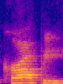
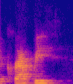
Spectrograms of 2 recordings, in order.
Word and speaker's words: crappie: you'd actually want to eat it crappy we pronounce it crappie here I know a lot of people say crappy joking around but crappy crappy that's an OP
